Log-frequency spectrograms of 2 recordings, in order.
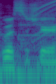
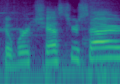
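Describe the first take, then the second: First: The 'shire' ending is shortened. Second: The 'shire' ending is said in full. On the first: The speaker calls it right. "Shire getting, like, abbreviated" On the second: The speaker calls it wrong. "I think I said it once as a kid"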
